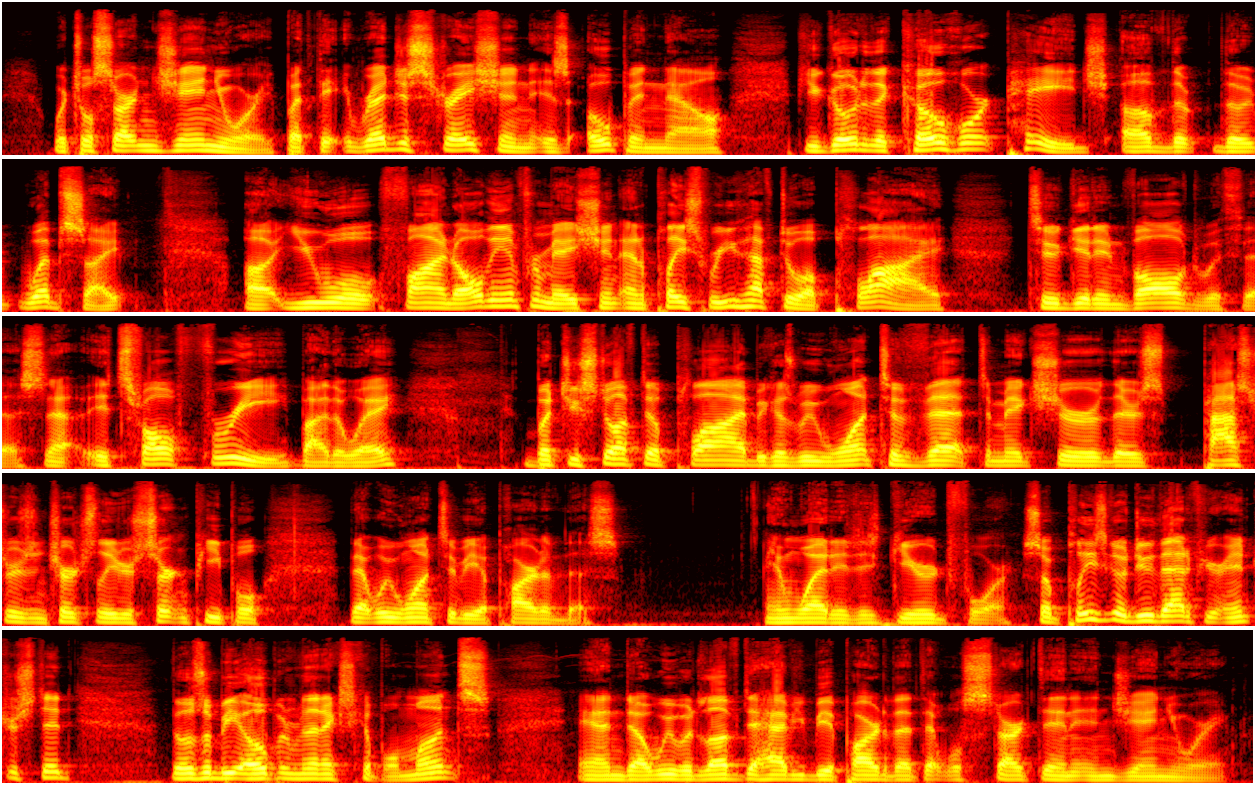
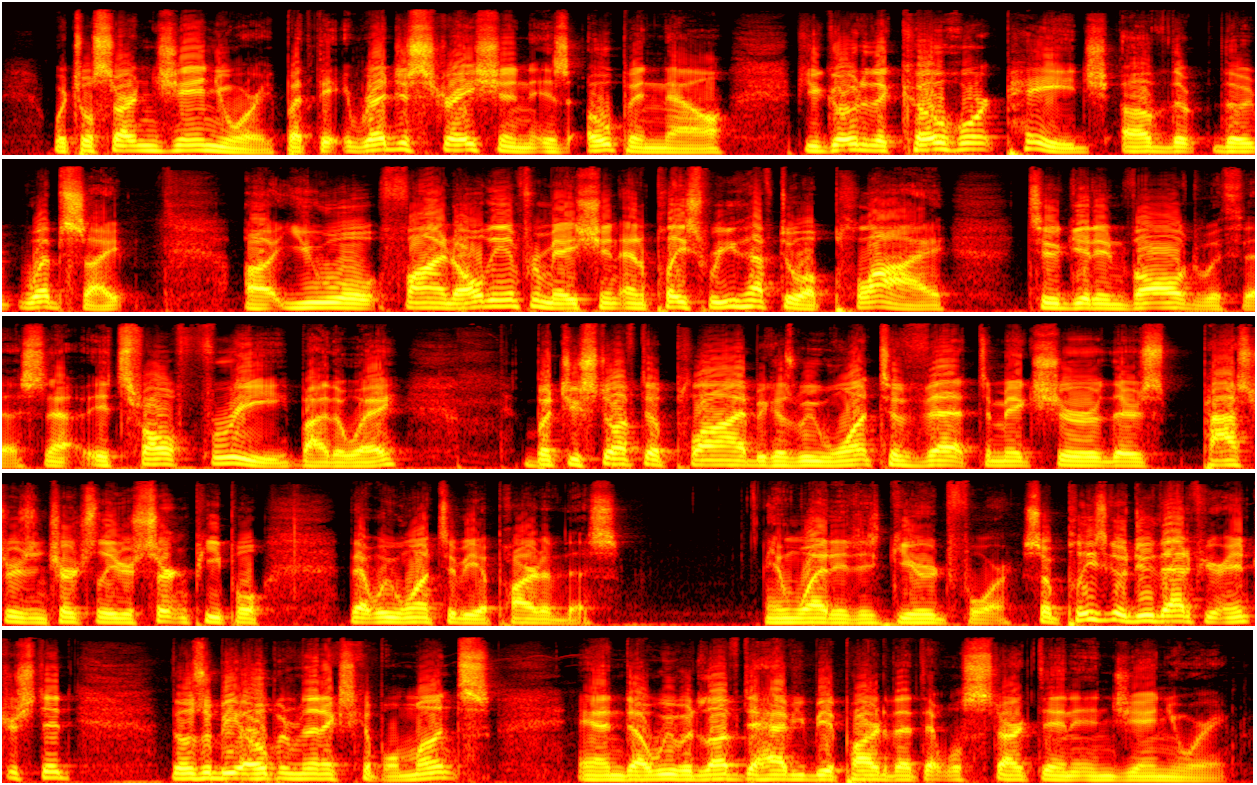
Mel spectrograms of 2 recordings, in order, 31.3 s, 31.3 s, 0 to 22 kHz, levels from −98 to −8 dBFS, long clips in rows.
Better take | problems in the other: first | distortion; slight; 10 dB below the speech

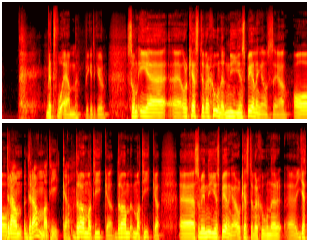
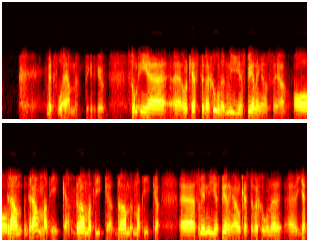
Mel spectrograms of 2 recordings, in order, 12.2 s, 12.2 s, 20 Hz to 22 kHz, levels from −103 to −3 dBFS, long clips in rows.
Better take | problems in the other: first | phone-call audio; poor line; nothing above 3.5 kHz

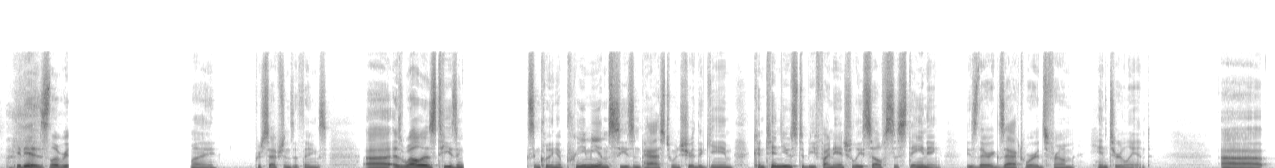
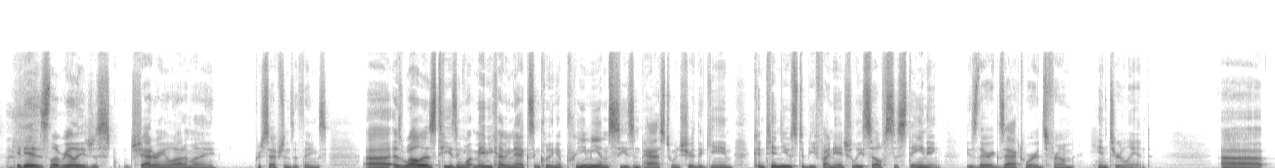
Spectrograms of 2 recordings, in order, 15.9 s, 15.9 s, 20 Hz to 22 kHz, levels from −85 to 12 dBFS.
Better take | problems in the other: second | audio cutting out; at 1 s for 1.5 s and at 6 s for 1 s

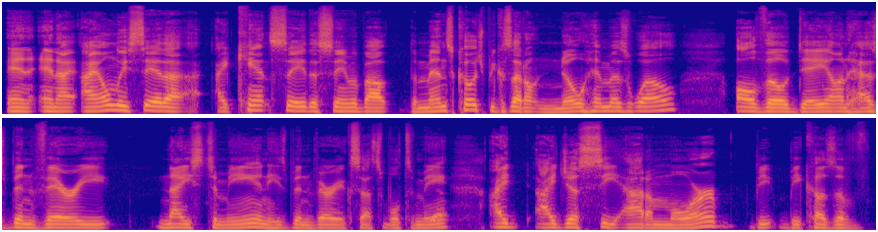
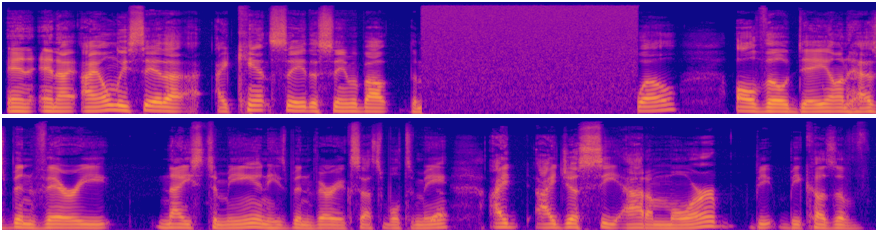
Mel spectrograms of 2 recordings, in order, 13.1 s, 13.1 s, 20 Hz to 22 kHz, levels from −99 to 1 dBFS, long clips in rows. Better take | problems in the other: first | audio cutting out; filled with static; at 3 s for 1.5 s

